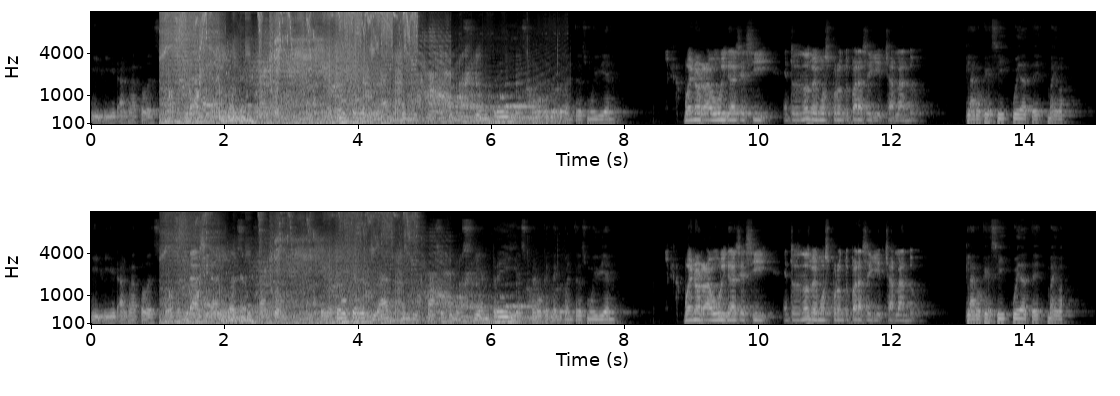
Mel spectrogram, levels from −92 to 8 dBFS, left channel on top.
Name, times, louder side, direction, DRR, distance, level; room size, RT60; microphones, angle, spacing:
voice 1, 0.0-3.0 3.4-7.9 13.1-14.6, right 3 dB, 45° right, 0.5 m, -34 dB
sound 1, 1.0-7.2, left 7 dB, 45° left, 0.5 m, -30 dB
voice 2, 1.4-2.3 8.9-12.4, right 1 dB, 25° right, 1.5 m, -34 dB
12.0 x 11.5 x 4.5 m
head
